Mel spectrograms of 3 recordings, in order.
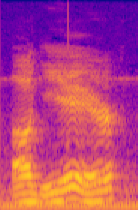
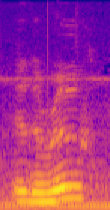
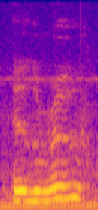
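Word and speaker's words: Augereau: of these yeah I just realized I've been pronouncing aier and it's actually uh Ugo something like something like that oaro the uh core Commander for the seventh general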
